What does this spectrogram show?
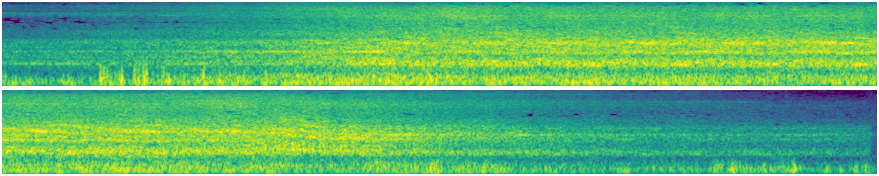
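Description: Avanti West Coast express train passing through the station at speed: a rushing roar builds over about two seconds, holds for about four, then fades as the train recedes, with a faint steady high tone over it.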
